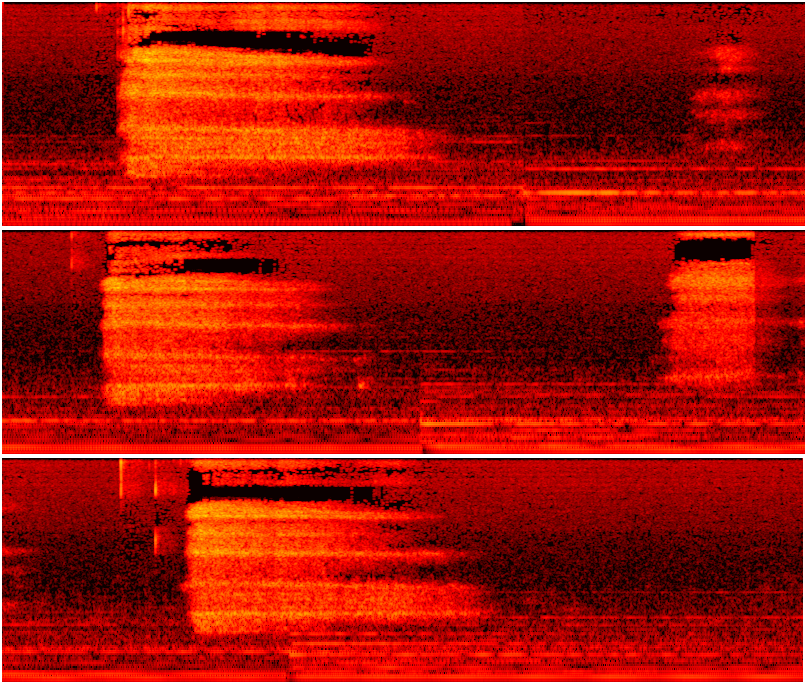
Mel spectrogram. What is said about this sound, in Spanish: now you do it at your breath comfort.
